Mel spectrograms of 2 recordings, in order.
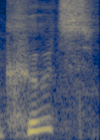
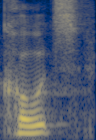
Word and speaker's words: Coots: First pick was center Braden Coots. Not Coats. Anyone saying Coats is wrong.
